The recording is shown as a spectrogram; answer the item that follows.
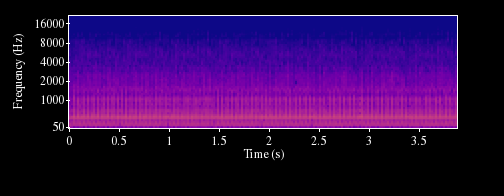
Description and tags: Vehicle's engine high rev noise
